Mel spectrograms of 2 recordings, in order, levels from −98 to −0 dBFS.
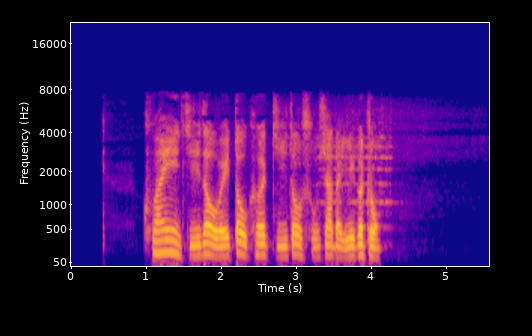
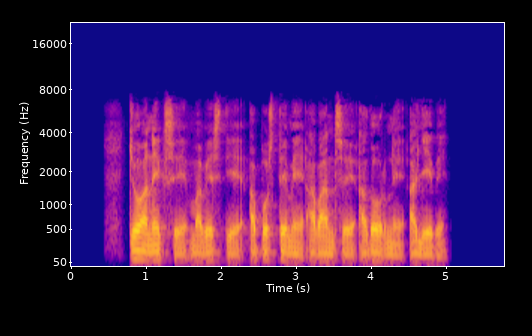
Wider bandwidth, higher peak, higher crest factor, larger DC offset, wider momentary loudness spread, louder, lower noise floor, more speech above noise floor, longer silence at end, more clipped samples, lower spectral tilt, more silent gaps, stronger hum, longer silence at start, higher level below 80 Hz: about the same, 7.8 kHz vs 7.2 kHz; about the same, -2 dBFS vs -2 dBFS; about the same, 18 dB vs 18 dB; neither; about the same, 8 LU vs 9 LU; about the same, -19 LUFS vs -19 LUFS; second, -73 dBFS vs under -90 dBFS; second, 55 dB vs over 71 dB; first, 1.3 s vs 0.8 s; neither; about the same, -6 dB/octave vs -6 dB/octave; neither; neither; first, 1 s vs 0.8 s; second, -64 dBFS vs -48 dBFS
